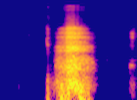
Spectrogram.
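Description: A single breath drawn by a man close to the microphone: one soft, noisy rush of about half a second, about a second in.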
